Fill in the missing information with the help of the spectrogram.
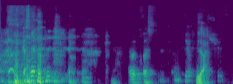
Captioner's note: laughing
